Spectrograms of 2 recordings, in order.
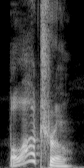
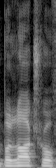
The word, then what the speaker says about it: Balatro: It rhymes with Spalatro. What? Balatro.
